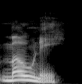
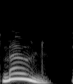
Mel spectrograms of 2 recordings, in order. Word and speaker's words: Mone: Are you sure it's not Moni? It's Moan. M O N E. Moan.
